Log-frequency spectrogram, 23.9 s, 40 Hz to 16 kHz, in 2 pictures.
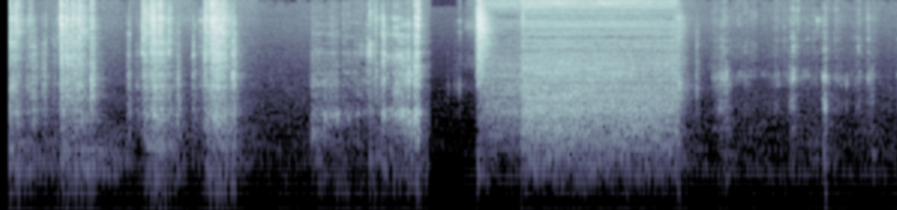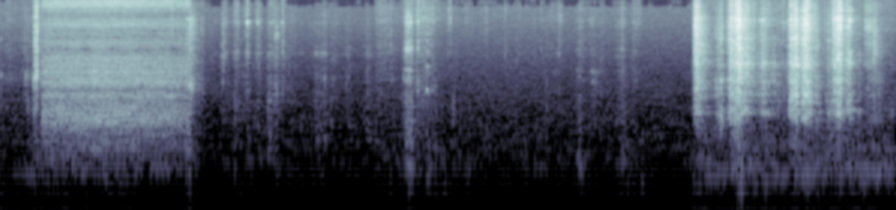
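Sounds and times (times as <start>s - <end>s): hissing sanding passes: 6.4s - 9.2s, 12.5s - 14.5s.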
